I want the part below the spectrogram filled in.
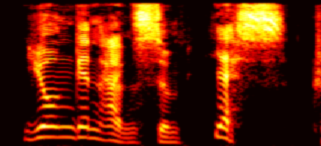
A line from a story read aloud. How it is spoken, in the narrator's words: cried the old woman, quite delighted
